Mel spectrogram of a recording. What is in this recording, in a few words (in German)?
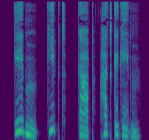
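"geben" German word; verben kurzliste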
